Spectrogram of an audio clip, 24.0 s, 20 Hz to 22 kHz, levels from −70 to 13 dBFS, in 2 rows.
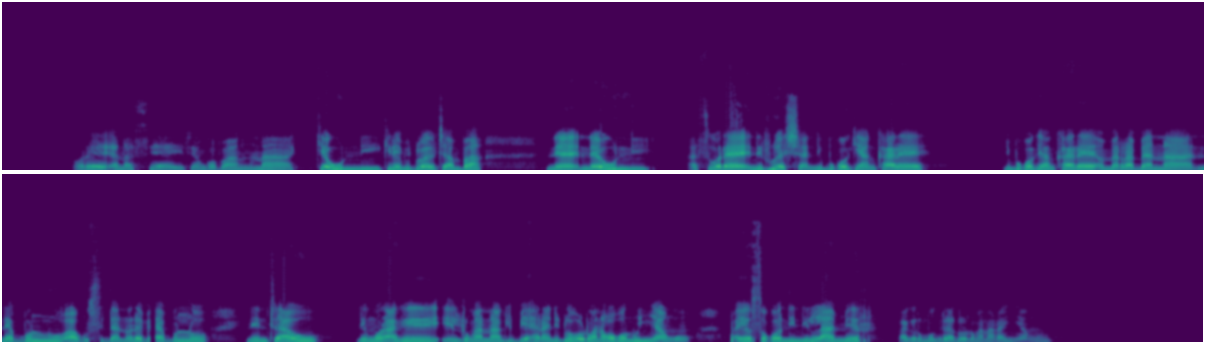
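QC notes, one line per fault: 9.60–9.66 s and 13.49–13.56 s (the second just after "sidan ore"), AAC frame loss with muting: the speech briefly vanishes into silence for roughly 64 ms each time, which fits about three lost frames. The decoder filled the missing frames with zero spectrum, and the overlapping transform windows taper the sound out and back in, so the holes have soft edges. That clean, faded silence sets them apart from a hard sample dropout, which clicks, and from concealment that repeats or smears sound.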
